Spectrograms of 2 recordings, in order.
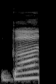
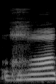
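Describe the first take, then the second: First: It starts with a plain g sound. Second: It starts with a throaty sound from the throat. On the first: The speaker calls it wrong. "इसको गा नहीं पढ़ेंगे" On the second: The speaker calls it right. "गौ पढ़ेंगे"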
